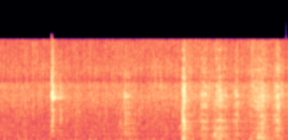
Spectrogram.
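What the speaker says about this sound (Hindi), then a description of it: "मिक्स करते हैं।" A spoon stirs turmeric and chili powder into food in a hot pan with a soft, continuous sizzle and a few scraping strokes, with no talking.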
